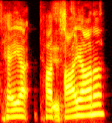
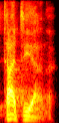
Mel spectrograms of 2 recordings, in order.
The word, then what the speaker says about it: Tatiana: Tana Dumis got some is it is it tat is it tat tatana it's Tatiana Tatiana okay I said it wrong Tatiana Doom has got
